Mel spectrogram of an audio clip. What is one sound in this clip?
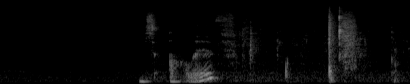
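Magazine pages rustle as they are flipped.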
